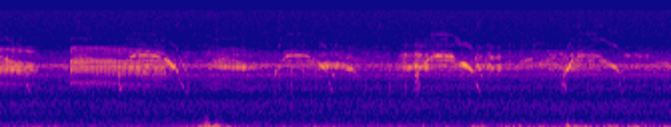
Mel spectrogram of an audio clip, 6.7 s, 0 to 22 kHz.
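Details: Royal albatross at a nest, with the father feeding a chick about 217 days old, 28 August 2024 at 11:35 am: high, arching squeals about every second, with wind rumbling and occasional low thumps.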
